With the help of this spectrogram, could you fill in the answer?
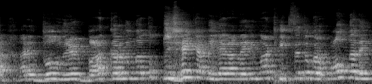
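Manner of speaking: comic exasperated outburst; acted exasperated retort. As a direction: plead and snap back, fed up. Acted phone quarrel with girlfriend.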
